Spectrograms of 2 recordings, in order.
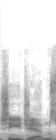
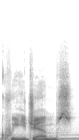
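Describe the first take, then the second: First: The first word begins with a 'ch' sound. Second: The first word begins with a 'k' sound. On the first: This is the speaker's own habitual pronunciation. "I'm going to keep saying chi gems" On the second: This is the game creator's official pronunciation. "the official pronunciation, or at least Concerned Apes pronunciation"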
